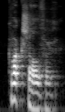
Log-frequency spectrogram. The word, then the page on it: kwakzalver: /ˈkʋɑkˌsɑlvər/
